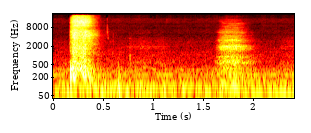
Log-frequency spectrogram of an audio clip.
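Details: Sneezing fit from a new allergy, possibly dust from not vacuuming, with watering eyes: a sharp, loud sneeze followed by a softer second one, with quiet room noise between.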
